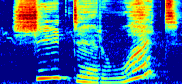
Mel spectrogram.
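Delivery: shocked, slow high cry; the king cries out in shock at the news; cried out. A narrator's reading. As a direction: gasp it out in disbelief. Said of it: "cried the king".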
